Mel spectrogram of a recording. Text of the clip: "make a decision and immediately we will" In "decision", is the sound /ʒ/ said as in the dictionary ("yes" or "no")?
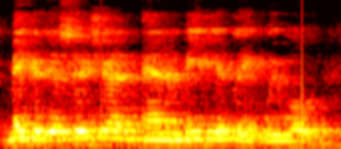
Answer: yes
